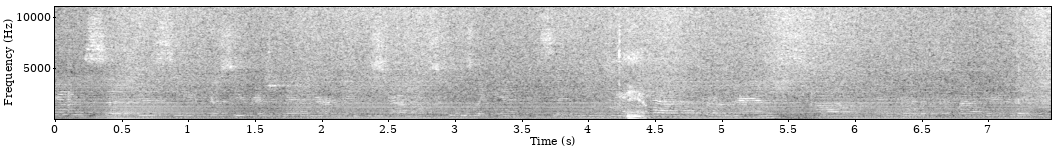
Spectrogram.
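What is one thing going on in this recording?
A middle-aged man speaks calmly, a little way off.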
